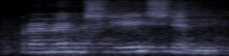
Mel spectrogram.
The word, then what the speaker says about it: pronunciation: Pronunciation. Pronunciation. So you have to go high when you stress on that particular third syllable.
